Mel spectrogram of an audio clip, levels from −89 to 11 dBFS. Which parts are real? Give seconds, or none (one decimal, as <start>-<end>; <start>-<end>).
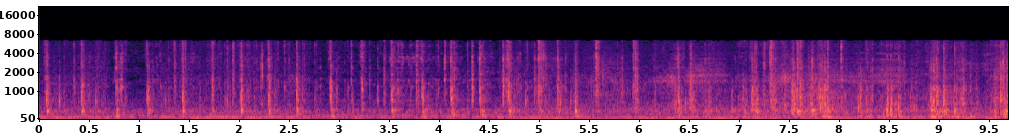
0.0-0.7; 1.2-2.7; 4.6-9.7

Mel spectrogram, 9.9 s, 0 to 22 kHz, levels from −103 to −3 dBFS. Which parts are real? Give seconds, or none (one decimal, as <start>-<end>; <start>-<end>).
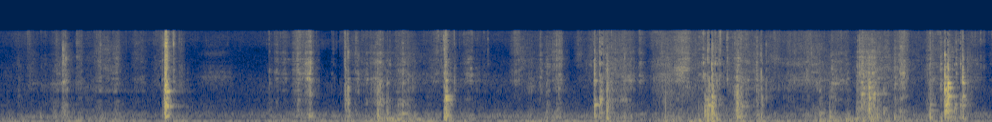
0.0-9.9

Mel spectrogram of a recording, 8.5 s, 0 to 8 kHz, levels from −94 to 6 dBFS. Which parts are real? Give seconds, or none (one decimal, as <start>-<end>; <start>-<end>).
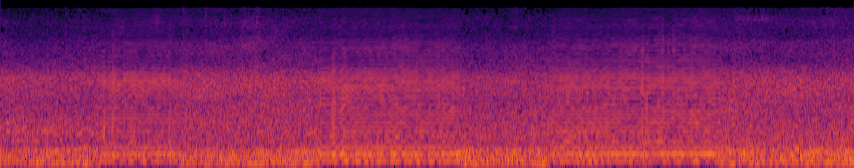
0.0-1.0; 1.8-3.2; 4.6-5.5; 7.2-8.5

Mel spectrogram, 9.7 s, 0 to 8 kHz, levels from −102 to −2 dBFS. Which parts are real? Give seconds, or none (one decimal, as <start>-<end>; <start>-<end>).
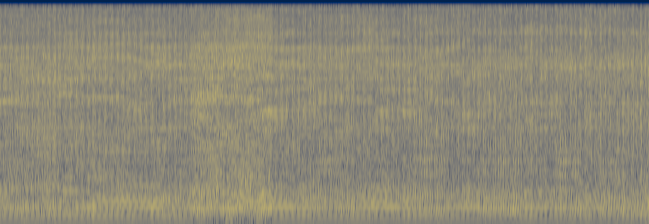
0.0-2.9; 4.1-9.7

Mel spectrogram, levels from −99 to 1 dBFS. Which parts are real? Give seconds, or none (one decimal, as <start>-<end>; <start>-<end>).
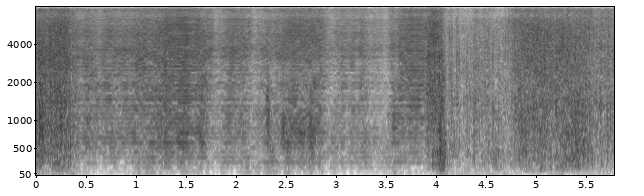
0.0-0.4; 3.9-5.8

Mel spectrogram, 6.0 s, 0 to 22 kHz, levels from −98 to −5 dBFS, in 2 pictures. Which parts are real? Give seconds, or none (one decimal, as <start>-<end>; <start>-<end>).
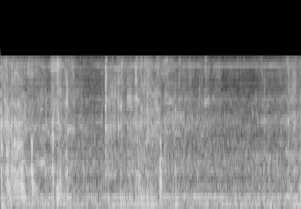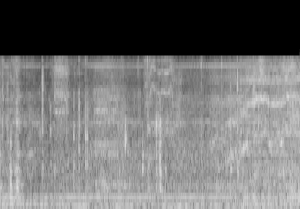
3.6-5.4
